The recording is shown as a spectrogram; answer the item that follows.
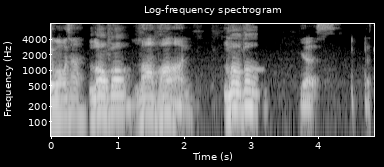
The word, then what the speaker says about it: Lanvin: Lanvin. Yes. That's how you say it. I'll figure it out cuz I'm that person to House of Lanvin? It's a Um yeah, so House of Lanvin.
